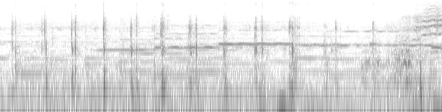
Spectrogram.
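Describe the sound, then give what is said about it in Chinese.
A horse whinnies while its hooves clip-clop steadily as a rider in merchant's clothes travels toward a city. The hoofbeats are quick and even, with the neighs woven over them. “于是他换上商人的衣服，骑着马来到法官住的城市。”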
